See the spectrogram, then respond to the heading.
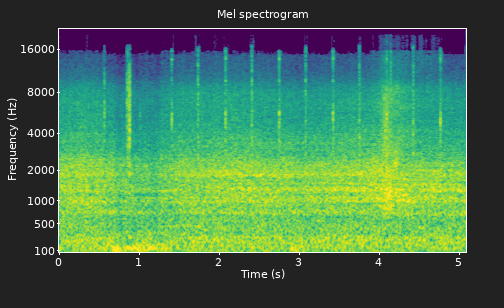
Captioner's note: turn signal clicking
